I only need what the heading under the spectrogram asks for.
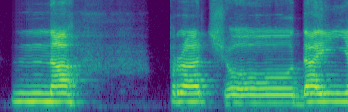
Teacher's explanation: So it's at the lips. Visarga is expressed at the lips because the pa of prachodayat begins also at the lips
